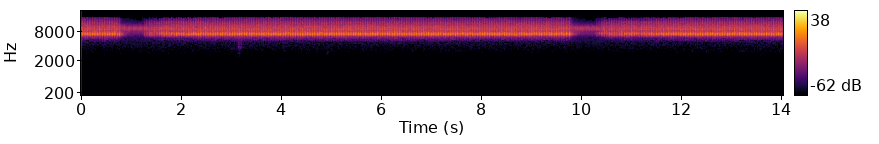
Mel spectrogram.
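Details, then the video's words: Grasshoppers, heard with no music added: a continuous piercing high trill with rapid regular pulsing. It drops away twice, briefly, near the start and again toward the end, then resumes at full strength. "3 Hours of Grass Hopper Sounds"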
